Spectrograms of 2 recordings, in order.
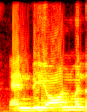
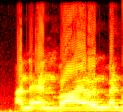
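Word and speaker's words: environment: കുട്ടികൾ എപ്പോഴും വരുത്താനുള്ള മിസ്റ്റേക്ക് ഞാൻ ചോദിക്കുന്ന സമയത്തൊക്കെ അവർ എൻവയോൺമെന്റ് എന്ന് പറയും എൻവയൺമെന്റ് എന്നൊക്കെ പറയുന്ന ആൾക്കാരുണ്ട് എന്നാൽ ഇതിന്റെ കറക്റ്റ് ഉച്ചാരണം എൻവയൺമെന്റ് എൻവയൺമെന്റ് എൻവയൺമെന്റ് ഓൾ of potato അല്ല പൊട്ടേറ്റോ ഓൾ ഓഫ് പൊട്ടറ്റോ ട്ടോ.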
